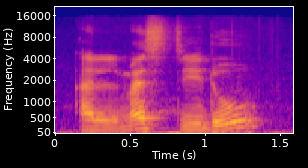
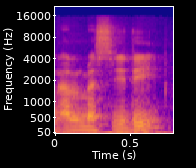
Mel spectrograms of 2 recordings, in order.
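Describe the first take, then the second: First: The word ends in a 'u' vowel. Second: The word ends in an 'i' vowel. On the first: The speaker calls it right. "di sini harokatnya adalah dhamma" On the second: The speaker calls it wrong. "bukan al-masjidi"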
